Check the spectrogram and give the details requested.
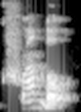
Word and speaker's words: crumble: When you break into pieces, when you make the crumbs, you crumble the cookie. Or you can say the cookie crumbles. We pronounce the b.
